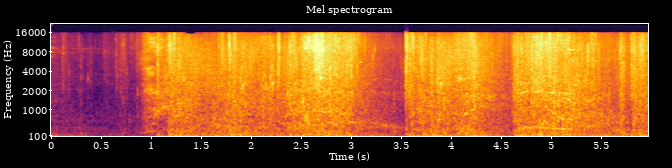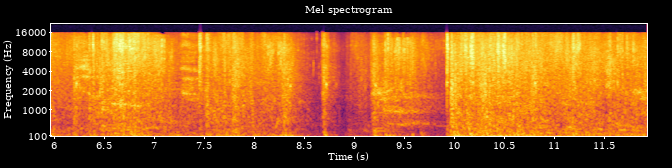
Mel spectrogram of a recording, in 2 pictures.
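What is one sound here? Blows and magic blasts crash loudly in a fierce fight.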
